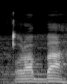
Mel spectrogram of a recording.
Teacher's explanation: রব্বার রয়ের মধ্যে রটা মোটা হইয়া যাবে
